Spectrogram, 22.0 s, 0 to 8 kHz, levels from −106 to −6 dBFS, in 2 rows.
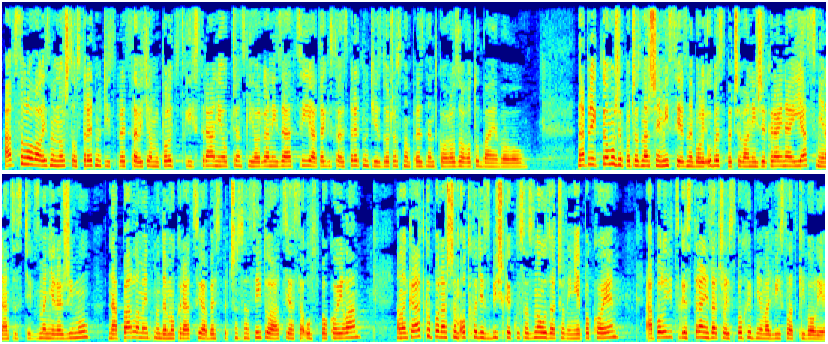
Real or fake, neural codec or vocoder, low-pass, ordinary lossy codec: real; none; none; none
